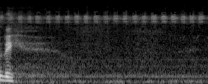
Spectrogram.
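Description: Insects trilling steadily in a high, finely pulsing drone.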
